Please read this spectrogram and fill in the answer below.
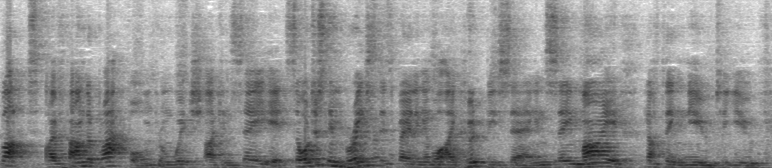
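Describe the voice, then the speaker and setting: A man talks at a fairly slow pace. Behind him, music plays. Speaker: poet. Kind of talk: live spoken word poetry performance. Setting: live venue, nightclub.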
